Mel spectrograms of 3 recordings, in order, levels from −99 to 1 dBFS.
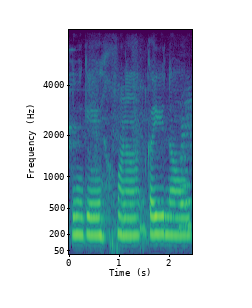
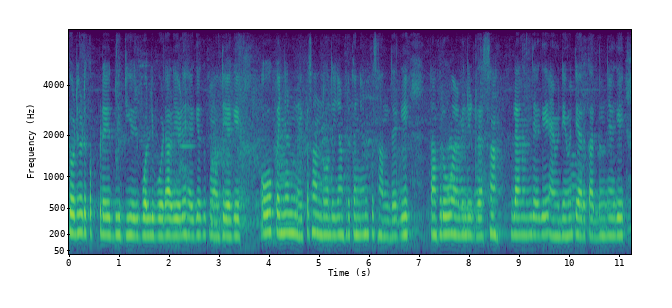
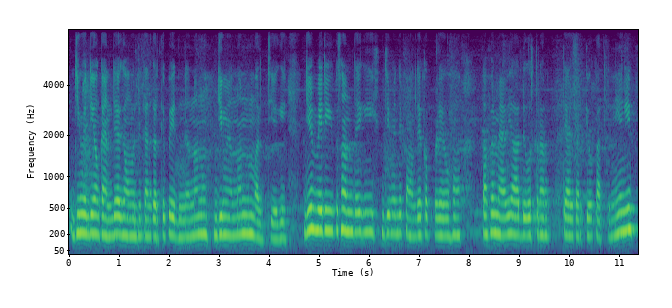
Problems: background sounds at intervals, continuous background conversations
